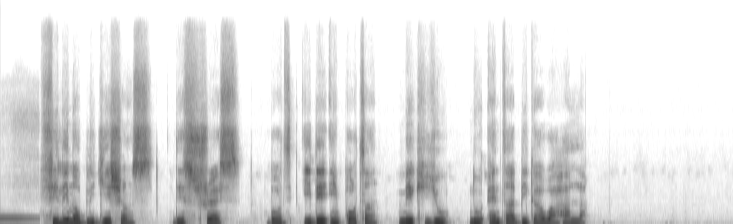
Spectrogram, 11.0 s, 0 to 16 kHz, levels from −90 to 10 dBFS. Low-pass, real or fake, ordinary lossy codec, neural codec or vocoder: 14.4 kHz; fake; none; autoencoder, 48 kHz, 128 numbers a frame, DAC-VAE, trained on Japanese speech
